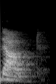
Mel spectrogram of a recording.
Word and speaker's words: doubt: The B is often silent when it comes after an M or before a T.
